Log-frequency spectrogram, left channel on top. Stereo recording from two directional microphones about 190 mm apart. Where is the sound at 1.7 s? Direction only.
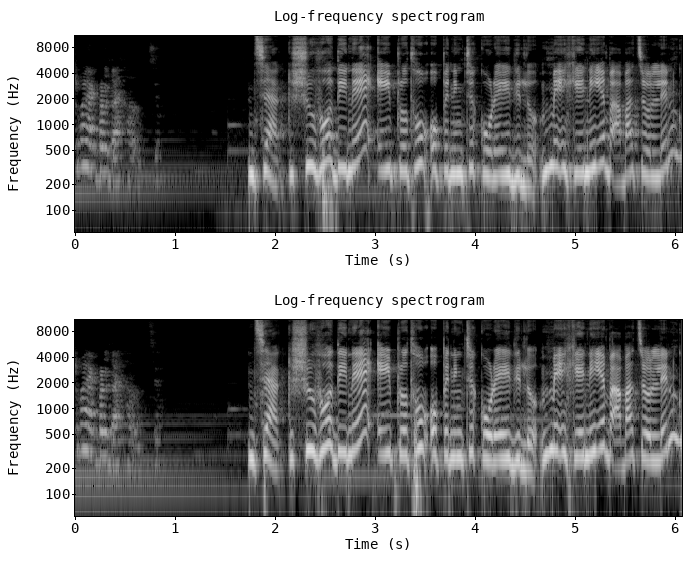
90° left.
